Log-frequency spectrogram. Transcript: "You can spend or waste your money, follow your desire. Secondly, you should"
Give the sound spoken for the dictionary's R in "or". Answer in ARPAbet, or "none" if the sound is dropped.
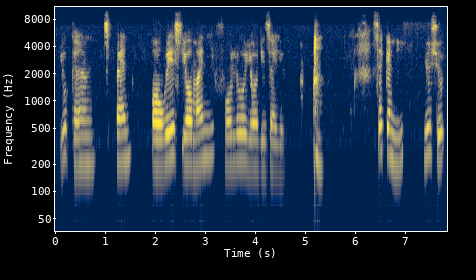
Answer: L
